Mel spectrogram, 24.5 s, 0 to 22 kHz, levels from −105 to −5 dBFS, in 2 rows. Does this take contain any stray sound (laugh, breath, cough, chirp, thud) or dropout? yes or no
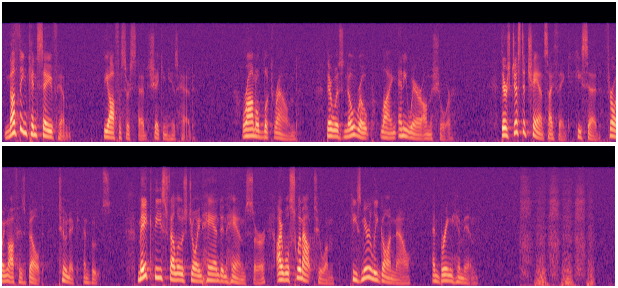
yes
